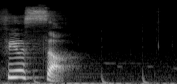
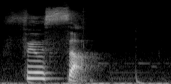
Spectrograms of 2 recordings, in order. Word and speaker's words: Füße: And feet, that is the plural of Fuß in German, becomes Füße. Füße. U with an umlaut.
